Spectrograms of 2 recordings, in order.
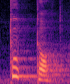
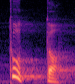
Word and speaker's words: tutto: Now, can you hear the difference between the double and the single consonant there? Tutto. The T has the same sound, but it is held for longer in the double version.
